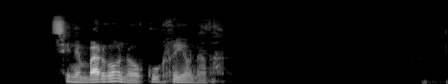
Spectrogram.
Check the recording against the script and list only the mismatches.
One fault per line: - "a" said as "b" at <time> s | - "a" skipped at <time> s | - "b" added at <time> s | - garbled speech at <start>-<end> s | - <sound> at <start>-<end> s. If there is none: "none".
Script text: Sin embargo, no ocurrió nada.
none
